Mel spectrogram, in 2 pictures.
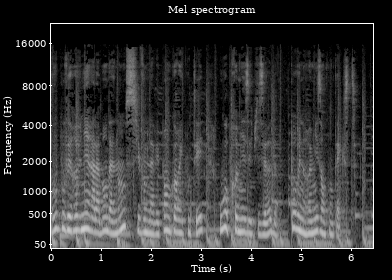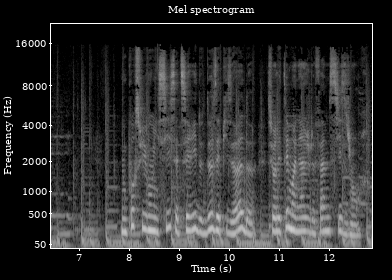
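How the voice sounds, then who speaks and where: A woman speaks at a moderate pace with a medium pitch and ordinary pitch variation, leaving long, frequent pauses while music plays in the background. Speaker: speech therapist. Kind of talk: podcast intro narration.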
